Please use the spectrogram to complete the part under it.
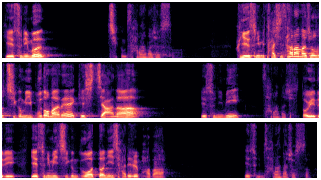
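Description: A man voicing an angel at an empty tomb in a children's Bible story, speaking in a gentle, coaxing way. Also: high voice, lively intonation, moderate pace. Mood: urgent joyful.

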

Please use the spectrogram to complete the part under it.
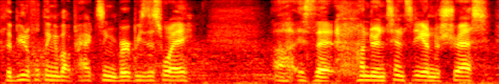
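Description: A man's voice: on the high side, little pitch movement, fast, a little mellow, a little hiss or hum. A man, a fitness coach, talking casually through his workout and catching his breath as he explains his training. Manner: explains training plainly between efforts, with fillers. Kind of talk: casual workout vlog talk. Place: home gym and outdoors in winter.

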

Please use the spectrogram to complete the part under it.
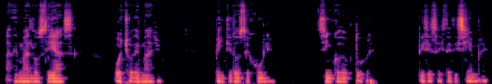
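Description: A man calmly reading a scripted spiritual narration in a measured, steady way. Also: fairly low pitch, gravelly, husky.

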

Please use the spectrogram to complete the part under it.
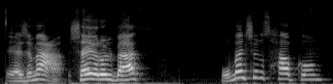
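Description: A man's voice: extremely high pitch, sing-song. Jordanian male math teacher quizzing students. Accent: Jordanian Arabic. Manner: quizzing students with quick questions. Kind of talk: live online review lesson.

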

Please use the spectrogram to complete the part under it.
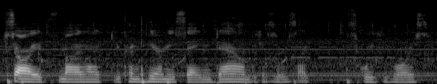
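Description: A man's voice: mid-range voice, completely flat delivery, normal speed, mellow, slight background noise, rough recording. A man giving casual, rambling gameplay commentary, breaking off mid-thought with wry asides. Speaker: let's play gamer. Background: faint game music.

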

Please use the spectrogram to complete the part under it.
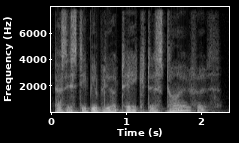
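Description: A man's voice: low-pitched, animated, measured pace, gravelly, husky, no room sound, heavily acted. A man voicing a burly, defiant male innkeeper who mocks a sorcerer in a storybook tale. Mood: earnest. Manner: mocking, defiant. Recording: dry close recording.

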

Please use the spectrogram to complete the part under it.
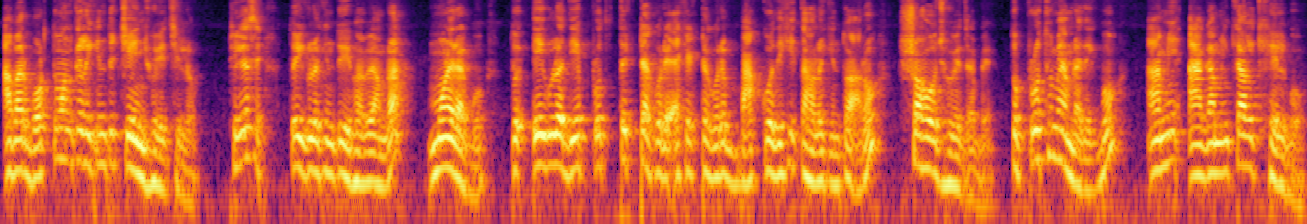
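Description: A man from Bangladesh teaching a language lesson, explaining slowly and spelling out foreign phrases word by word. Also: a little high, very animated.

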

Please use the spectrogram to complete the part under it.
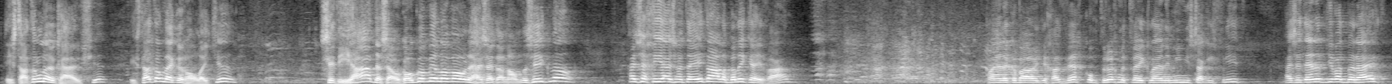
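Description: A man's voice: high voice, expressive, brisk. A man telling a playful joke to an audience. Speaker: joke teller.

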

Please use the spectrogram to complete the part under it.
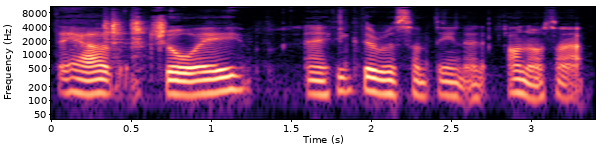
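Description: A woman's voice: rumbling low, moderate pace, mellow, slight background noise. Chatty woman shopping. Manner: chatty, gushing over cute finds. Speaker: shopping vlogger. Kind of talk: casual shop-with-me commentary. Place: retail store aisle. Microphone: handheld phone camera.

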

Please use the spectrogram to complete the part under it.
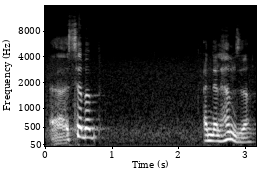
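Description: A man hosts a broadcast tajweed lesson in a somewhat raised pitch. He explains each rule step by step and repeats himself for clarity. He slows into a measured chant whenever he demonstrates a verse. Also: very animated, creaky, darkish tone, a little hiss or hum. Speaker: Quran recitation teacher and program host.

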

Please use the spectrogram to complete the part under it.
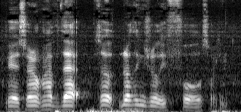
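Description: A young man commentating his own gameplay in a casual, excitable way, yelping when startled. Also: mid-range voice, very fast. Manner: jumpy, excitable, yelps when scared. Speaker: let's play gamer. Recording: noisy home recording.

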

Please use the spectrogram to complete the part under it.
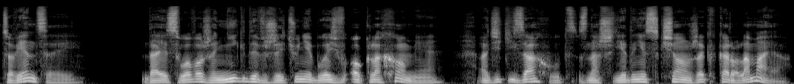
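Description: A man's voice: fairly low pitch, animated, moderate pace, dry recording, studio quality. Man voicing a teasing, bluffing forester. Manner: mocking, bluffing. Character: shrewd teasing male forester. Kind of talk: audiobook character voice.

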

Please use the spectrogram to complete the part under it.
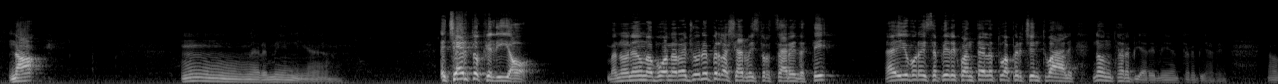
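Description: A man's voice: medium pitch, a bit bright, natural voice. An actor playing a lonely older woman who gossips and haggles on the phone in a theatrical monologue, sighing and wryly complaining. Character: lonely, wry older woman hiring a dance partner.

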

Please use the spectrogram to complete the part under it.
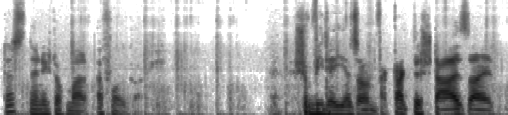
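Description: A man hosting a let's play, giving casual gameplay commentary, excitable and talking to himself with frequent exclamations. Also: fairly low pitch, measured pace, a little hiss or hum.

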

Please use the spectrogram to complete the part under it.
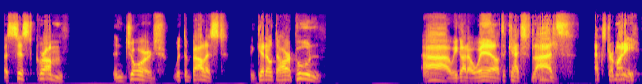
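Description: A man voicing a gruff male ship captain who barks orders at his crew. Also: on the high side, unhurried, dry recording, voice pushed up, full character voice. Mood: bellowing orders. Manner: barking orders, shouting.

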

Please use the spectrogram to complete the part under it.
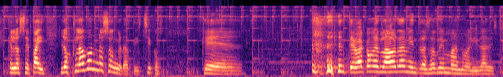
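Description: A woman's voice: fairly high pitch, sing-song, measured pace, pauses often, soft background music. A young woman with a Spanish accent from Spain, chatting and teasing her viewers while she streams a game. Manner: chatty, teasing, addresses chat, laughs often. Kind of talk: casual gameplay commentary.

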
